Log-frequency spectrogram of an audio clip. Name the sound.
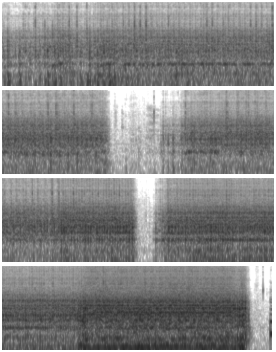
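sewing machine doing satin stitch embroidery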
